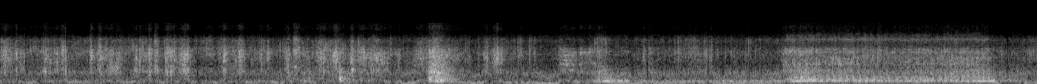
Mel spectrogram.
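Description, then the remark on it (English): A motor engine runs steadily with a loud, continuous rumbling drone, briefly surging and then settling into a harsher, buzzing tone near the end. No voices are heard. “Try to out-yell that motor.”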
